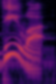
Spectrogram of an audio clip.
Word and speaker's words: Diwa: Or my real name is Diwa, D-I-W-A, but a lot of people mispronounce it.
